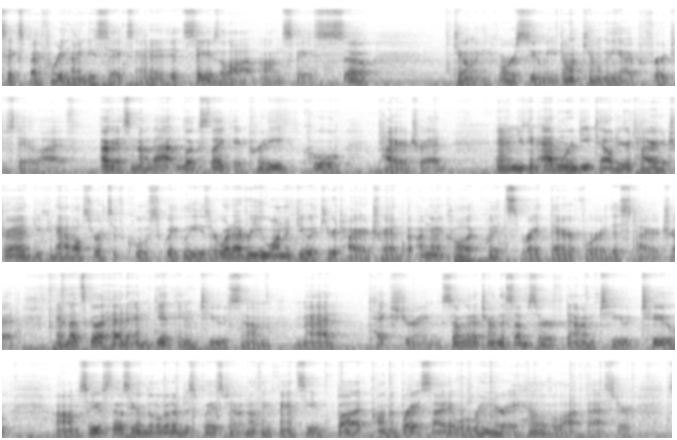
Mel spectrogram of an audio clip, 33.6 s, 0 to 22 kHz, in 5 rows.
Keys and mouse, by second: 2.0 Tab, 20.6 KP_0, 28.6 shift+z, 30.5 z, 30.6 z, 31.5 shift+a, 32.5 s, 33.1 s.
